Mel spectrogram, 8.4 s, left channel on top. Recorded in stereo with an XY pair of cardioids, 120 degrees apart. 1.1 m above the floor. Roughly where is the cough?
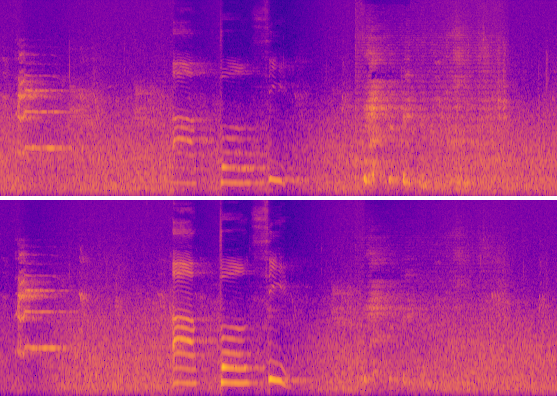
Ahead left.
